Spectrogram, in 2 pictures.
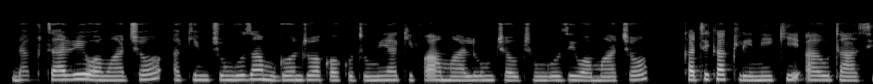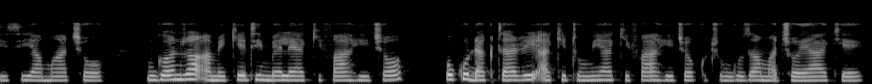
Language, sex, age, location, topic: Swahili, female, 36-49, Kisumu, health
